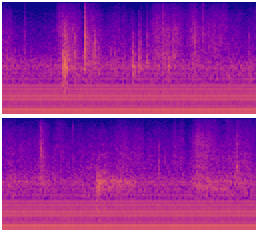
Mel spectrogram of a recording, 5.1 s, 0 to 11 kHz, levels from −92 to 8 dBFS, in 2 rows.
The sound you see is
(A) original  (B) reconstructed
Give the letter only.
A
